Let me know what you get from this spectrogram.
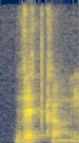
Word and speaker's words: Vitko: Vitko, yes.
